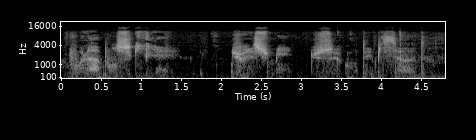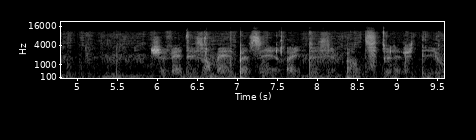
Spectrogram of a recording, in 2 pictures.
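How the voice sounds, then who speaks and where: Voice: sharp tone, rough recording. A person whispering an ASMR episode recap in a careful reading manner. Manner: careful reading, apologises and corrects slips. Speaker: ASMR video creator.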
